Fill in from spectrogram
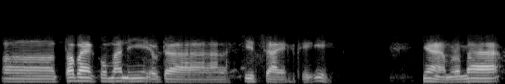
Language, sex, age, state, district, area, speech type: Nepali, male, 30-45, West Bengal, Kalimpong, rural, conversation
